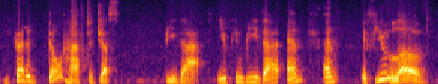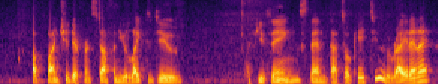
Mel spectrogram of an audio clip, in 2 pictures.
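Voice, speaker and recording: A middle-aged man from Canada chats as a podcast guest in a very low voice, recorded close and dry with no room sound. He rambles through his stories, restarts often and laughs easily. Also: very animated, normal speed, husky, no echo, muffled recording. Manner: rambling, laughing, swears freely, many restarts. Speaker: podcast guest, writer and musician. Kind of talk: casual chat, storytelling.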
